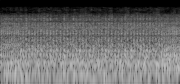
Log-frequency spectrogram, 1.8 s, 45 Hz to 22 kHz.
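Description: A 1,000-plus horsepower drag race car engine, loud and close, a dense continuous roar with rough low rumble that stays steady throughout.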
